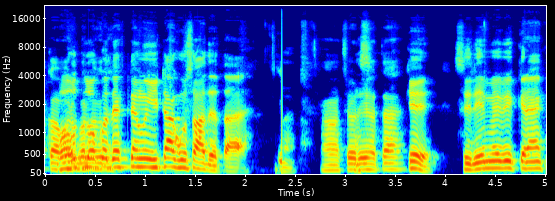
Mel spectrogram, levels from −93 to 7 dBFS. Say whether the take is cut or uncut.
cut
